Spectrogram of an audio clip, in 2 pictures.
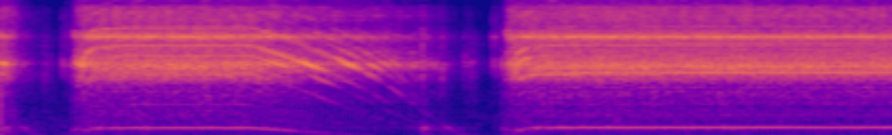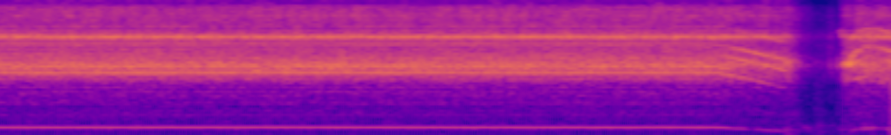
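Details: Ingersoll Rand cordless impact gun after cleaning, lubrication and tightening: steady, even motor whine spins up and winds down cleanly without the earlier mechanical rattle or catching; smooth free run.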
